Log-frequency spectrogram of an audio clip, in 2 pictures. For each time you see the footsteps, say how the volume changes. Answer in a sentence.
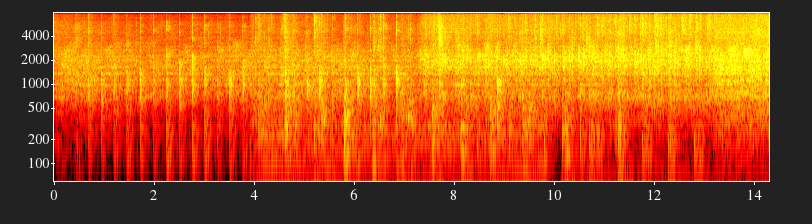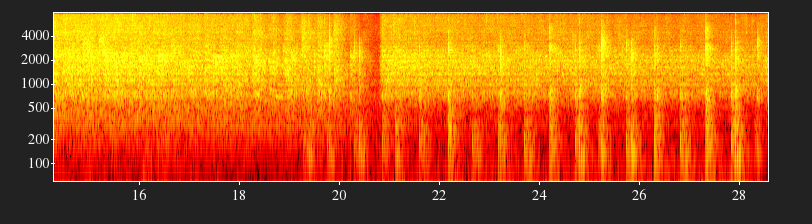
The footsteps can be heard from 3.9 to 13.1 s, getting quieter; and from 19.2 to 28.4 s, getting louder.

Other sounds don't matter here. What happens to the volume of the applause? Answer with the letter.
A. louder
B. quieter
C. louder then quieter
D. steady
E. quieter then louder
C.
